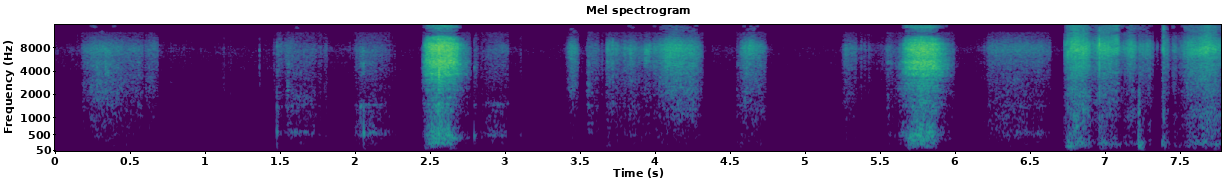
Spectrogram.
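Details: Adult with a full-blown cold, sniffly for days after family members had colds: quiet sniffs and breaths, then two sharp, hissing sneezes.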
